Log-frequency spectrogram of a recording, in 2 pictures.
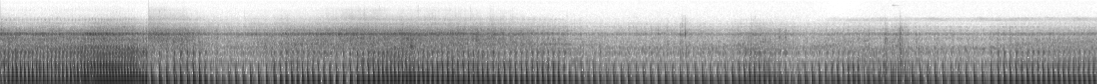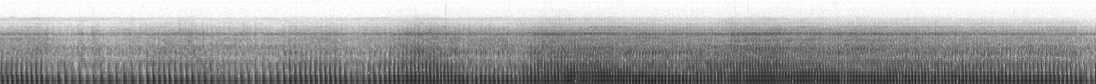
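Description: A motorcycle engine thrums and revs up and down close by.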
